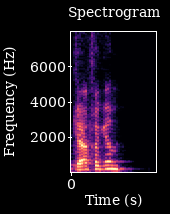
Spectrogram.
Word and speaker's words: Gaffigan: Did I say that right, Gaffigan? – You did.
